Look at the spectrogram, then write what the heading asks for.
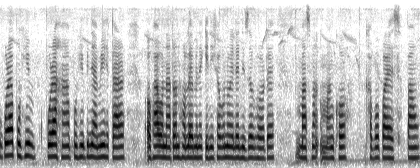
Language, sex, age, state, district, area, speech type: Assamese, female, 45-60, Assam, Dhemaji, rural, spontaneous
